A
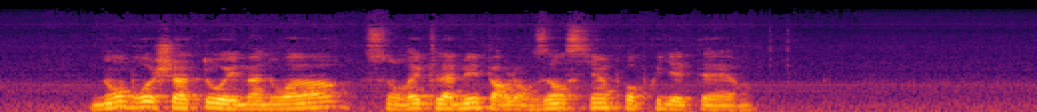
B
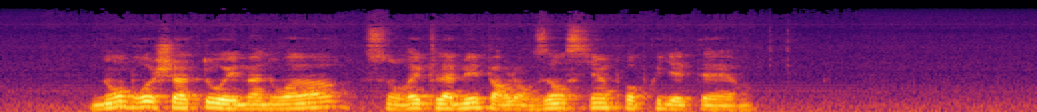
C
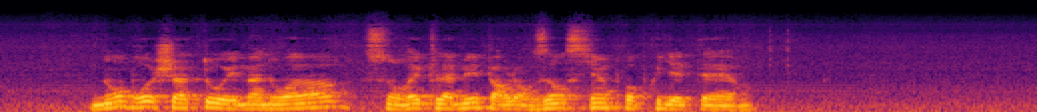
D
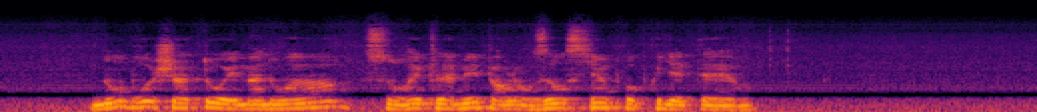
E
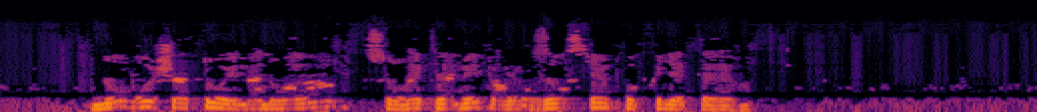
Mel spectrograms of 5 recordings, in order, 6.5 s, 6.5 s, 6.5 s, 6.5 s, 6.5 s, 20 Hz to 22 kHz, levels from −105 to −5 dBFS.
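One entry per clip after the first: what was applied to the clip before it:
parametric band 1,000 Hz −12 dB 0.53 octaves; level +6 dB
low-pass filter 7,100 Hz 12 dB per octave; downward compressor 6 to 1, threshold −17 dBFS, peak gain reduction 10 dB
elliptic band-stop filter 370–760 Hz, stop band 40 dB; level −6 dB
spectral magnitudes quantised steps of 30 dB; reverb reduction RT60 1.1 s; level −5.5 dB

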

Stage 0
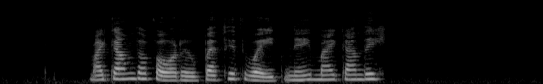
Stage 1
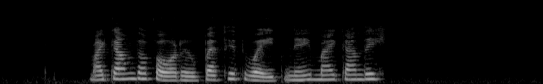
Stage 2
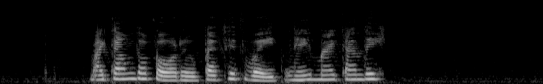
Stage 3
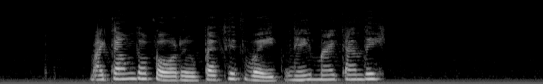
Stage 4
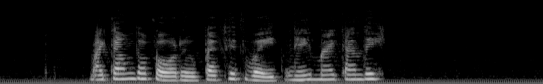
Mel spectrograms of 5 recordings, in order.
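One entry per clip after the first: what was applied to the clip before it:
dynamic equaliser 7,400 Hz, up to −6 dB, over −58 dBFS, Q 0.73
flanger swept by the level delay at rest 8.1 ms, full sweep at −26 dBFS; level +8.5 dB
hum with harmonics 50 Hz, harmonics 4, −49 dBFS −7 dB per octave; level +1.5 dB
pitch vibrato 0.4 Hz 16 cents

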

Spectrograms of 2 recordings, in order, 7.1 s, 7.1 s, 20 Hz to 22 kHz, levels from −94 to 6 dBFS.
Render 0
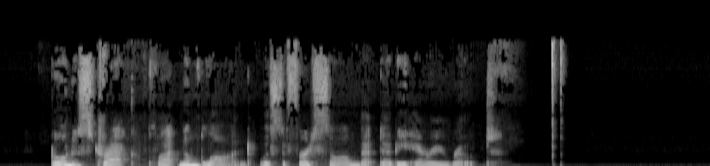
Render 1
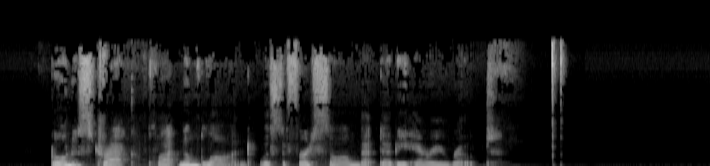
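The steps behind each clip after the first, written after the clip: parametric band 14,000 Hz +14 dB 0.59 octaves
level −8.5 dB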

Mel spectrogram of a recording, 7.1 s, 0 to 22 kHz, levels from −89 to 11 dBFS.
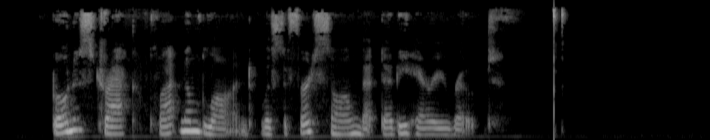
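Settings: hard clipping −4.5 dBFS, distortion −25 dB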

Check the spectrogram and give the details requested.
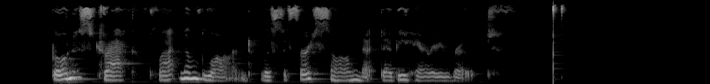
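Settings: pitch vibrato 13 Hz 63 cents
hum removal 246.2 Hz, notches 19
level +1.5 dB

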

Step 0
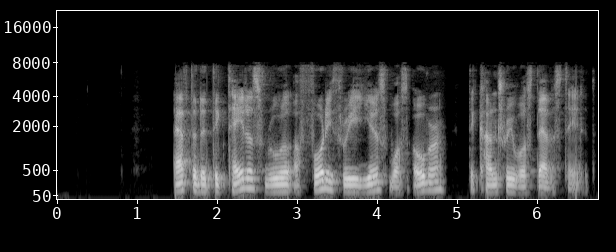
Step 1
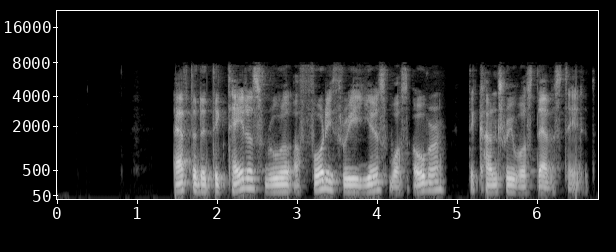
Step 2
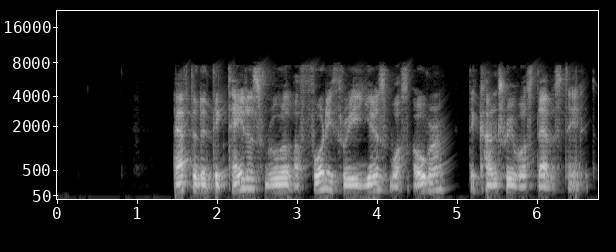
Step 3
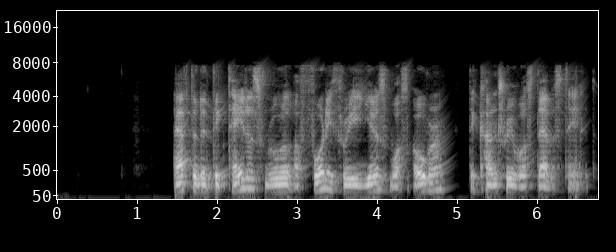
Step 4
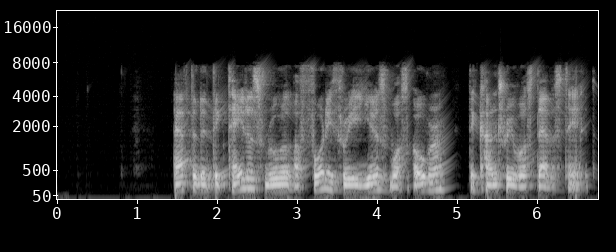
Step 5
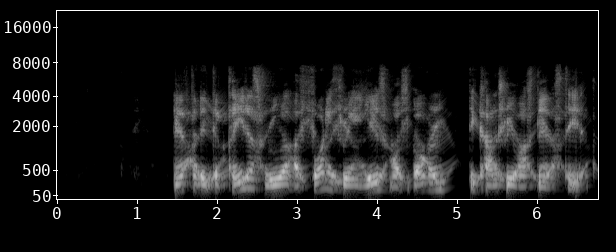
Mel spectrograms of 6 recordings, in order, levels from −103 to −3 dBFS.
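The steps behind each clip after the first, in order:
dynamic equaliser 1,300 Hz, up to −5 dB, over −44 dBFS, Q 2.7
comb filter 5.1 ms, depth 84%; flanger 1.8 Hz, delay 9.5 ms, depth 7.8 ms, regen +73%
no processing that can be heard
downward compressor 6 to 1, threshold −30 dBFS, peak gain reduction 10 dB; level +8.5 dB
pitch vibrato 1.8 Hz 41 cents; formant filter swept between two vowels a-i 2.4 Hz; level −1 dB

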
